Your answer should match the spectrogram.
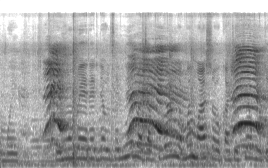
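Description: Children's high-pitched cries and shouts: a short rising call about a second in, a long falling one in the middle, and a short one near the end.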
